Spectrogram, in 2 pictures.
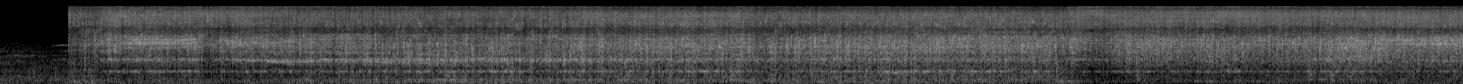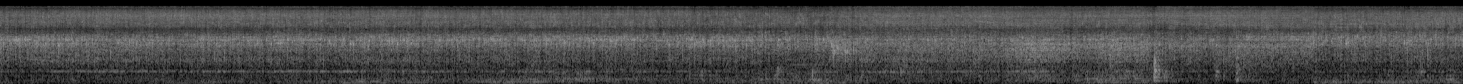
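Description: Salmon fillets frying in hot cooking oil in a frying pan, a steady sizzle that starts suddenly about a second in.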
